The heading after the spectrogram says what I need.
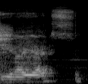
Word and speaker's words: Dix: D-I-X. It's French for 10. Dix. Oh, really? Pronounced D.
